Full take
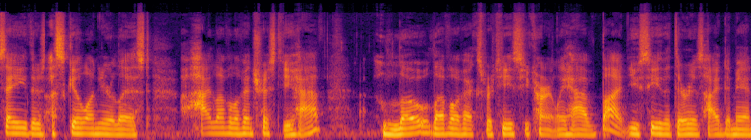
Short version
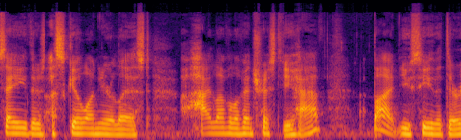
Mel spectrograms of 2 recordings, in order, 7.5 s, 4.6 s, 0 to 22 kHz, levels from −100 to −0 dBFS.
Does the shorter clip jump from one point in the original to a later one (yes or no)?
yes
